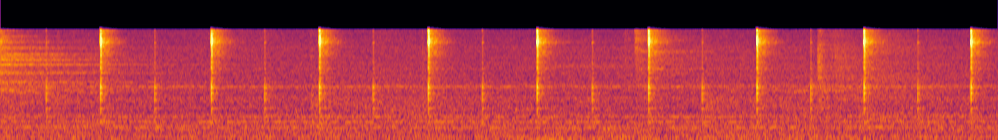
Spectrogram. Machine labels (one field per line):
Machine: valve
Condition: normal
